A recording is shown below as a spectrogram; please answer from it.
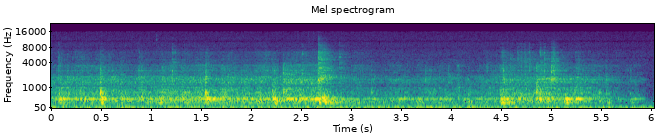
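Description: Faint film soundtrack heard from a TV's speakers: a quiet scene with a low steady hum and a few soft clicks.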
